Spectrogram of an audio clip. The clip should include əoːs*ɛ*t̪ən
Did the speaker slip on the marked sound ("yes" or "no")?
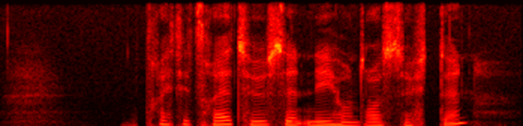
yes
